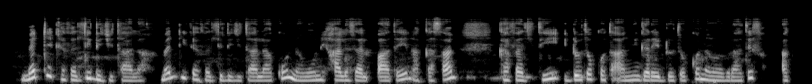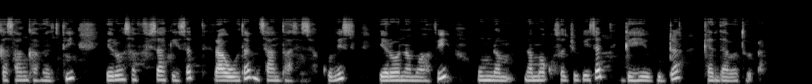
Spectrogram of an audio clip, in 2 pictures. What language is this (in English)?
Oromo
